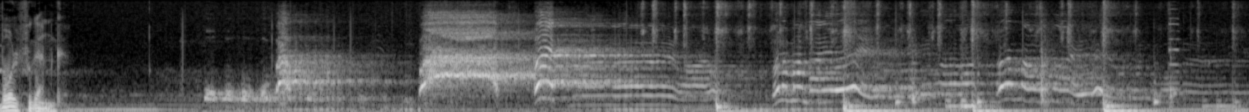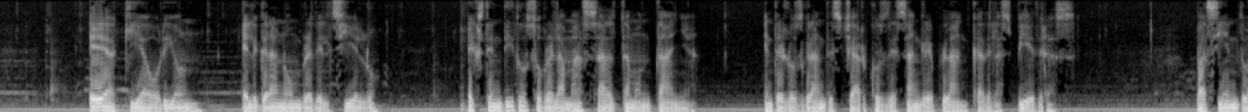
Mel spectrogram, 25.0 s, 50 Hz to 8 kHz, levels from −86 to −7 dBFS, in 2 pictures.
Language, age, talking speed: Spanish, 50-69, 65 wpm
